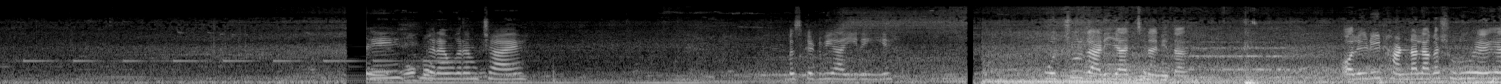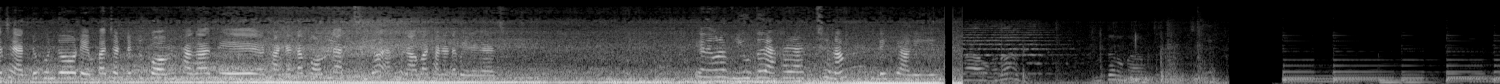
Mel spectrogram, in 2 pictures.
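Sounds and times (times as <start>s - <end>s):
cars driving past: 0.0s - 24.5s
road traffic hum: 0.0s - 27.3s.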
